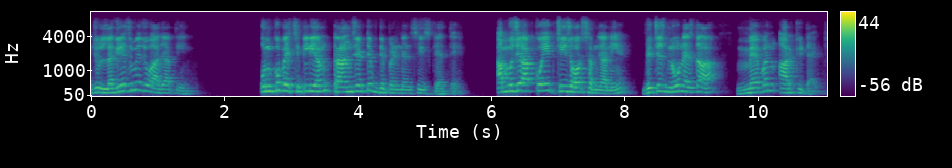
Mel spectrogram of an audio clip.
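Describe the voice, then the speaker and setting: A man's voice: high-pitched, sharp tone, highs cut off. A man with an Indian accent teaching a coding tutorial in Hindi mixed with English terms, explaining step by step and checking in with the viewer. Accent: Indian Hindi, mixing English terms. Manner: explanatory, addresses viewer directly, frequent "right?". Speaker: programming tutor. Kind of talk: screen-recorded coding tutorial.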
